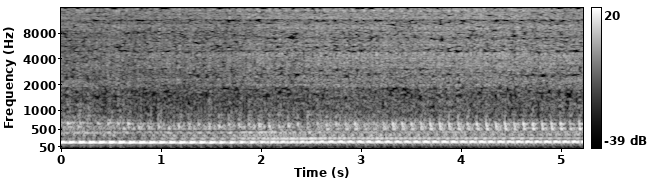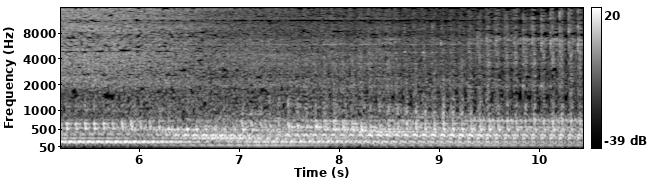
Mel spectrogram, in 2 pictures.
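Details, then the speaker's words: Daihatsu Gran Max idling with a dead ignition coil: an uneven, lumpy misfire with the engine vibrating heavily and a rough exhaust note. "kurang lebih untuk suaranya seperti dia untuk posisi mesinnya itu bergetar hebat Kemudian untuk suara di kenalpotnya itu tidak halus"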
